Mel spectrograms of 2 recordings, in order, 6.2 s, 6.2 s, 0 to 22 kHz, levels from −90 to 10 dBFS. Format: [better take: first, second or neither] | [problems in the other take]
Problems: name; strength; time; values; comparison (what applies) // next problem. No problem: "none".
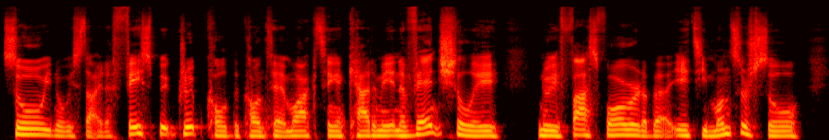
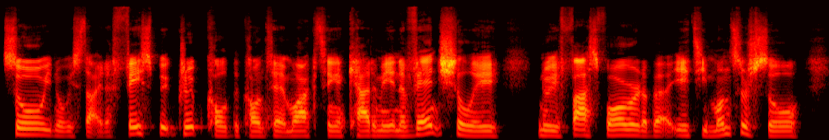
first | thin; very; fading below 650 Hz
